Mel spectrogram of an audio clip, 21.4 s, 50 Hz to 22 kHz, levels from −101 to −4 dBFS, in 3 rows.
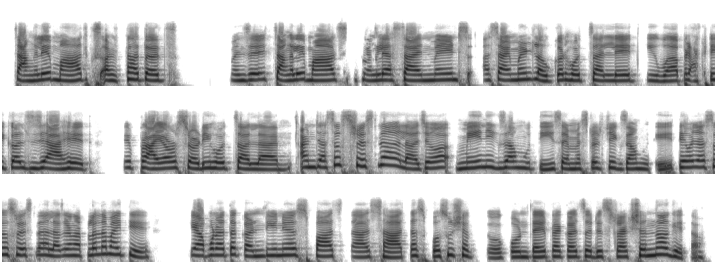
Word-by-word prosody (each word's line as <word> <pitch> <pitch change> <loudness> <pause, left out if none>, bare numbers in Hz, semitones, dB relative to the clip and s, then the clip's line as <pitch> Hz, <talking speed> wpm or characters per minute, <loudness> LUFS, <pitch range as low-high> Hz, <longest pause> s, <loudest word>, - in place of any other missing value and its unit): चांगले 250 +4 +3
मार्क्स 260 -1 0
अर्थातच, 255 0 +1 0.5
म्हणजे 265 +3 +1
चांगले 255 +3 +3
मार्क्स, 255 +1 +2
चांगले 255 0 -2
असाइनमेंट्स. 265 +1 +1 0.2
असाइनमेंट 275 +1 +1
लवकर 260 0 +2
होत 255 -2 +2
चाललेत 245 -2 +2 0.2
किंवा 235 -1 0
प्रॅक्टिकल्स 275 +3 -1
जे 275 - +2
आहेत, 240 -1 +2 0.4
ते 285 - -3
प्रायर 260 -1 +2
स्टडी 255 -2 +1
होत 260 -2 +2
चाललाय 225 -3 +2 0.3
आणि 300 0 +1
जास्त 305 +3 -1
स्ट्रेस 340 -4 -2
नाही 390 -1 +2
आला. 255 -9 0
जेव्हा 265 +3 +1
मेन 265 +5 +1
एक्झाम 280 -1 0
होती, 230 -4 -3
सेमेस्टरची 255 +2 -2
एक्झाम 235 -1 -1
होती, 125 - -3
तेव्हा 295 0 +3
जास्त 300 +1 -1
स्ट्रेस 310 -2 -1
नाही 310 -1 -1
आला 270 -2 +2
कारण 290 +1 -1
आपल्याला 305 +5 0
माहिती 325 -6 0
आहे 220 - -5 0.4
की - - 0
आपण 290 +1 +2
आता 300 +2 +1
कंटिन्युअस 290 +3 0
5 260 -1 +1
तास 230 0 -3
6 215 -2 +2
तास 285 -1 -1
बसू 255 +5 +1
शकतो. 220 -9 -4
कोणत्याही 230 0 +1
प्रकारचं 240 +1 0
डिस्ट्रॅक्शन 240 +3 0
न 325 0 +4
घेता. 235 -4 -2
260 Hz, 160 wpm, -23 LUFS, 240-285 Hz, 0.5 s, न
